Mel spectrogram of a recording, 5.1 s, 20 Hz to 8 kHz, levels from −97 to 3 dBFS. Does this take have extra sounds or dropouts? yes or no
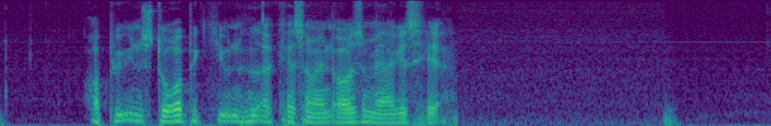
no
